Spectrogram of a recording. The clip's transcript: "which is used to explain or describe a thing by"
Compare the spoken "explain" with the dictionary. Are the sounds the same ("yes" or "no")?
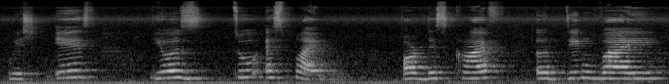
no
